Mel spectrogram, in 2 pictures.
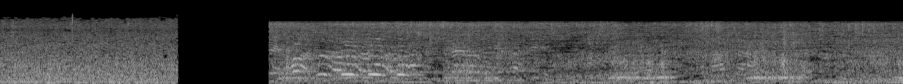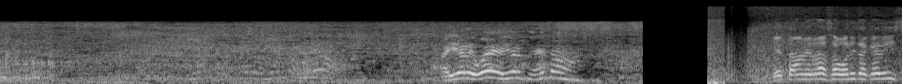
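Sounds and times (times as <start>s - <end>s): floodwater rushing down street: 0.0s - 1.8s, 2.7s - 15.5s, 16.1s - 18.0s.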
